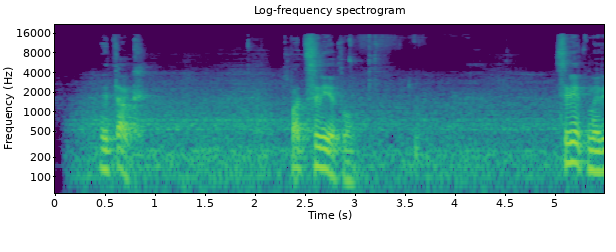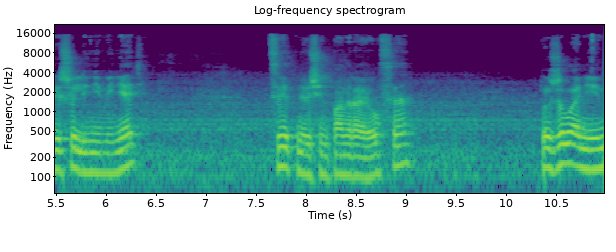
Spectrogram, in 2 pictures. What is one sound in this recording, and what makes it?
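A middle-aged man talks calmly close by, in short phrases.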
